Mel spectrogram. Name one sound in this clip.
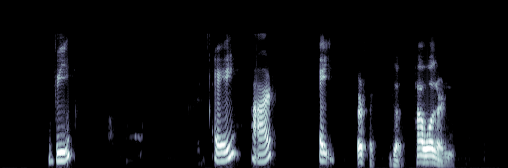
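A young woman answers briefly over an online call.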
